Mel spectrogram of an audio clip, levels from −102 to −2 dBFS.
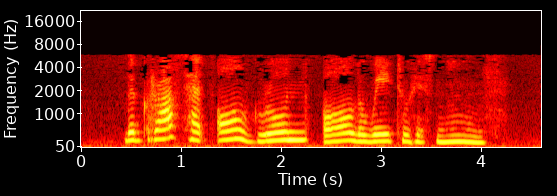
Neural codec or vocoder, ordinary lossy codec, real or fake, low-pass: codec, 16 kHz, 1.1 kbps, Voila-Tokenizer; MP3, 24 kbps; fake; 7.2 kHz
